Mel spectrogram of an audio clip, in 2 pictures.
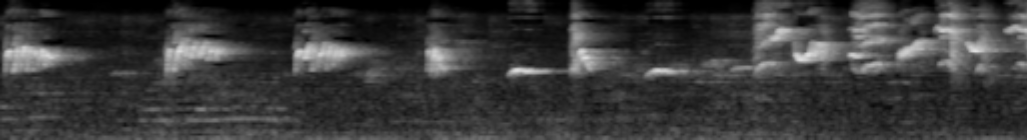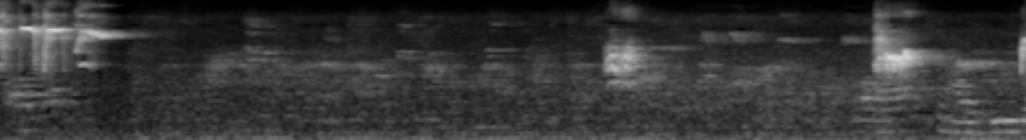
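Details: Drongo singing vigorously: a row of short loud whistled chirps about every half second, then a rapid jumbled burst of varied notes, a pause, and more scattered high chirps.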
